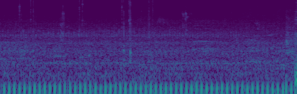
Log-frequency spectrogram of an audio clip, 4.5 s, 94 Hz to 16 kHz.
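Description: Zontes 350E scooter's single-cylinder engine idling while stopped, a steady, even, rapid low pulse.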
